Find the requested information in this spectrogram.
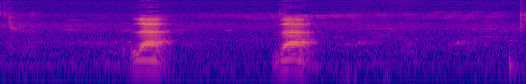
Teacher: Huruf za dilafalkan dengan menyentuhkan ujung lidah ke dua gigi seri bagian atas dan suara mengalir lembut tanpa mengalirkan napas. Contoh za, za.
